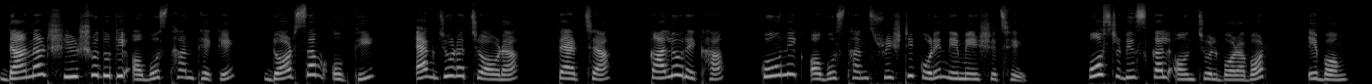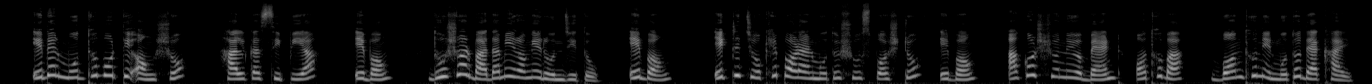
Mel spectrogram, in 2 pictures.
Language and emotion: Bengali, neutral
